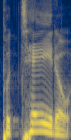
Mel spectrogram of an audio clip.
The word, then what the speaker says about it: potato: Poté é a sílaba forte. Potato, o segundo T é a sílaba fraca. Potato, a gente não fala potato. Isso não existe.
